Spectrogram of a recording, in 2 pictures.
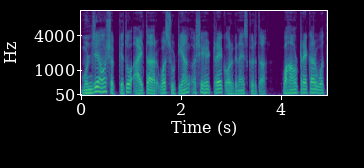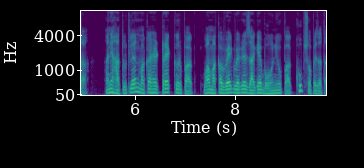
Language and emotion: Goan Konkani, neutral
